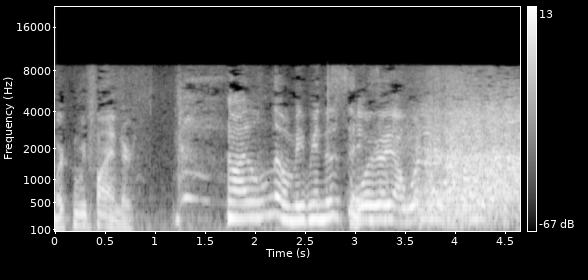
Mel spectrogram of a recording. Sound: laughs

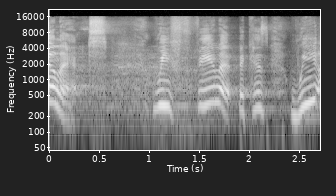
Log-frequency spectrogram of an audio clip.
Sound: laughter

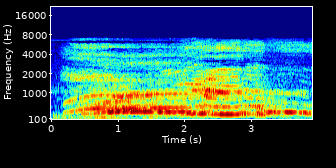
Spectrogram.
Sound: gasps

